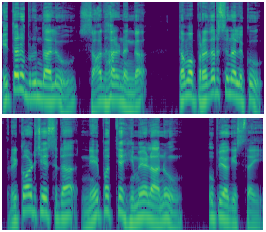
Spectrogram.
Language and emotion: Telugu, neutral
